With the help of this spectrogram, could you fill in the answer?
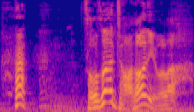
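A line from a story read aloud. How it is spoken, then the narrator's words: Young man, loud laughing voice. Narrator (Chinese): 年轻人，他看着任小素他们朗声笑道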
